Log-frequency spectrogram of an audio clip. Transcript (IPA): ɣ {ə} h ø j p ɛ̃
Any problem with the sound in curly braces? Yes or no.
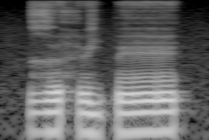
no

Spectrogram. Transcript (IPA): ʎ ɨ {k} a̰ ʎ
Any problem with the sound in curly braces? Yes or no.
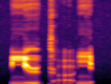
no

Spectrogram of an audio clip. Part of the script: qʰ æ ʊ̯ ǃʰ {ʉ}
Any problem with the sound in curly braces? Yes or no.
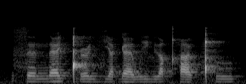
yes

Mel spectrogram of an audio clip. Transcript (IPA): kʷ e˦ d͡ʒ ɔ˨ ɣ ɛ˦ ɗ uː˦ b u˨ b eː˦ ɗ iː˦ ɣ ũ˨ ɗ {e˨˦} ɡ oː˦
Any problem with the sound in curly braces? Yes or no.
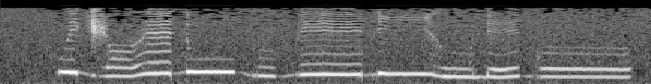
no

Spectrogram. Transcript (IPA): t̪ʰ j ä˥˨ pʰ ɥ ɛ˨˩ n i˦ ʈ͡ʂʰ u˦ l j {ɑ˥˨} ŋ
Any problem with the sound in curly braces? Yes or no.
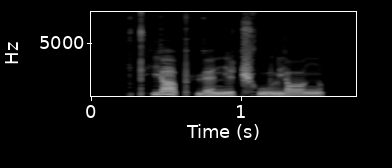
yes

